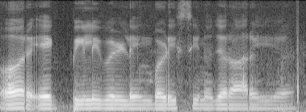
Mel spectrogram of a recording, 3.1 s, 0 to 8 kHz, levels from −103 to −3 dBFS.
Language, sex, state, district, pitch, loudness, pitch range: Hindi, male, Gujarat, Valsad, 105 Hz, -18 LUFS, 105-110 Hz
